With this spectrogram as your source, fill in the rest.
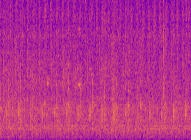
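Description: A tractor engine running steadily, a continuous mid-pitched rumble with rapid rhythmic knocking pulses, fairly close and constant throughout with no voices.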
